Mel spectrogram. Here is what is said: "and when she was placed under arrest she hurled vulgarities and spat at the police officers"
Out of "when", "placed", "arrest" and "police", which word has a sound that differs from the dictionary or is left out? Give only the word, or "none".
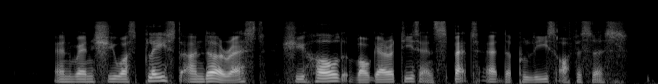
none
